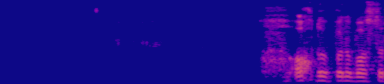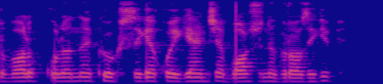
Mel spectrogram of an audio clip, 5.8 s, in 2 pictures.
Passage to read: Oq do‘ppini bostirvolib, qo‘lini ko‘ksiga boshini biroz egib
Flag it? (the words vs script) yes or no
yes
